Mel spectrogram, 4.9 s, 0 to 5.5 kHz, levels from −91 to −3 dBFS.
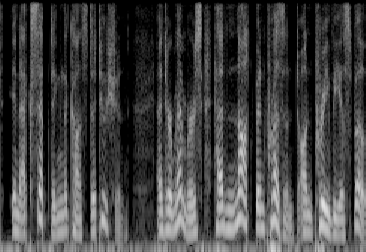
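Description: Nothing in the recording points to a technical problem, and the signal stays steady and intact from its opening moment to its close.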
